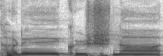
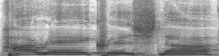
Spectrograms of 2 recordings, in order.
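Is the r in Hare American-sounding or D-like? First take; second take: D-like; American-sounding. First: The r in Hare sounds close to a d. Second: The r in Hare is an American r. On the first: The speaker calls it right. "better pronounce it like a D" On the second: The speaker calls it wrong. "you sound like a New Yorker"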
